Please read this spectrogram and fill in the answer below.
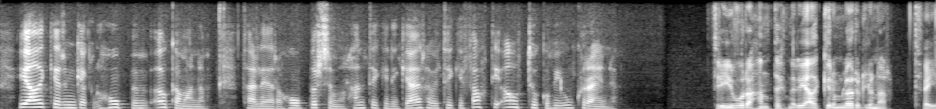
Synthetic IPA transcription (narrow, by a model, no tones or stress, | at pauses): iaðcɛɾʏmcɛknaɦoːwpʏmœðkamanːat̪ʰaːleːɣaɾaɦoːwpʏɾ̥sɛmvaɾ̥hant̪ʰɛcɪnicaːjɾ̥havɪt̪ʰeːcɪθawht̪iʔaːwt̪ʰœːkʏmiukʰɾajɪnʏ | θɾiːɾvuɾaɦant̪ʰɛxknɪɾiaðcɛɾʏmlœːɾʏklʏnːa̰ɾ̥ | t̪ʰvḛːj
